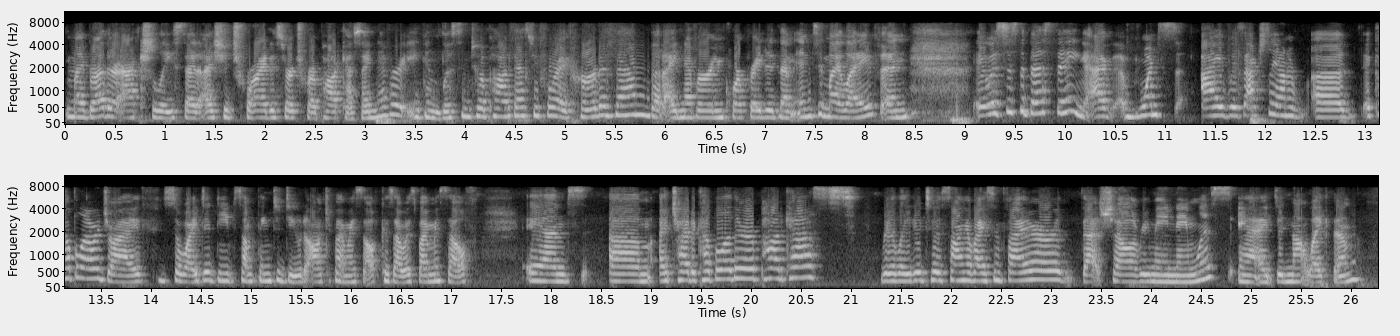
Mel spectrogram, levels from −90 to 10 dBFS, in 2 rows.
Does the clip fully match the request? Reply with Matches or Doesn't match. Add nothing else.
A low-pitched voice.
Doesn't match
